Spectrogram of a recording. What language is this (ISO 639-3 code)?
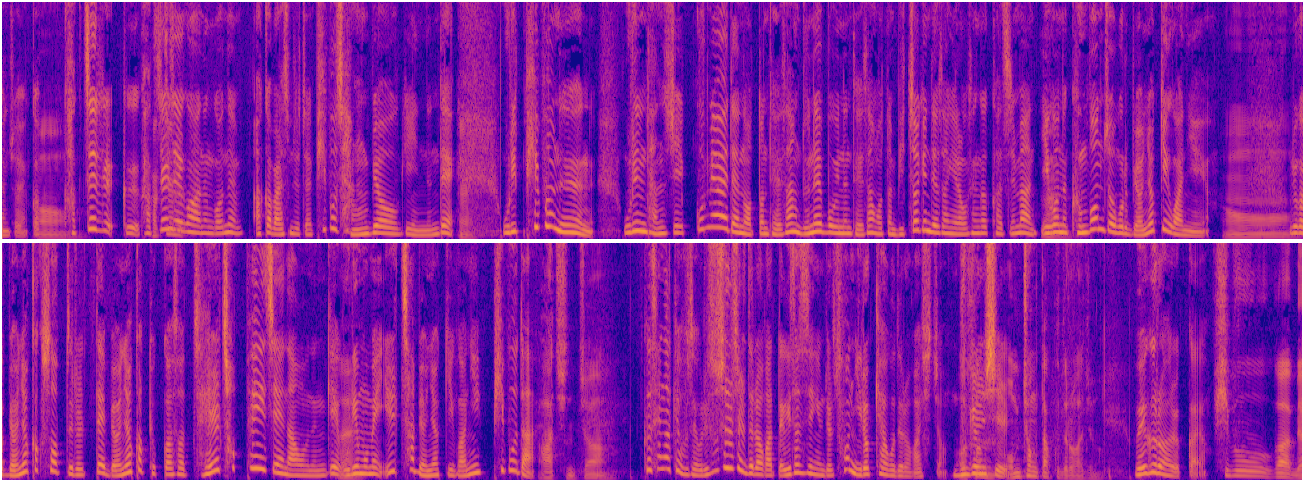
kor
